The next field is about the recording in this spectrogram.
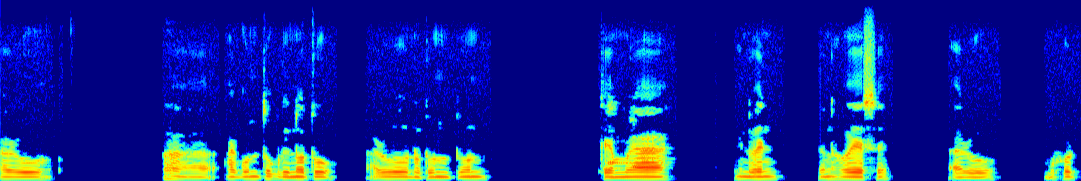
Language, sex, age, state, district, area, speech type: Assamese, male, 30-45, Assam, Tinsukia, urban, spontaneous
